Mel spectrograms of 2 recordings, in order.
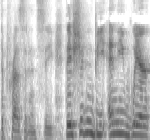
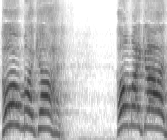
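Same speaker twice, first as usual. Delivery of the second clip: hammed-up gasp of fake surprise, higher and louder; oh-my-God sarcasm, overplayed; mock shock; 8 semitones higher, 7 dB louder than usual. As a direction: pretend to be scandalised, sarcastically. Sarcastic fake shock at old news.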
